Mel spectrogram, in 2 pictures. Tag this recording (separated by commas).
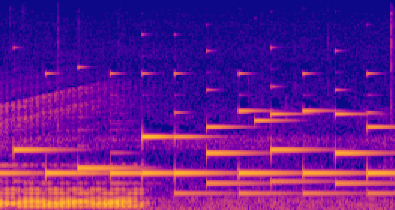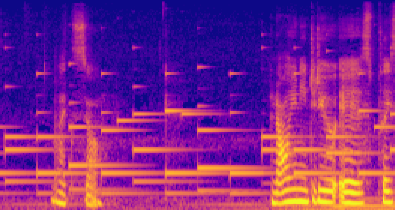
Music, Glockenspiel, Speech, inside a small room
